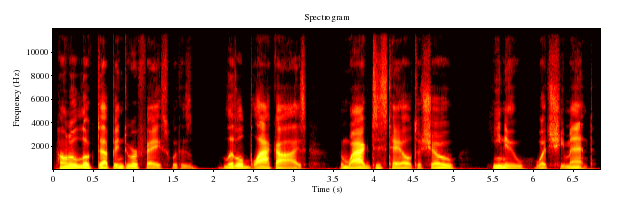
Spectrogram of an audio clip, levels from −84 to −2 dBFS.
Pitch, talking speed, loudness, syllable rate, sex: 100 Hz, 200 wpm, -24 LUFS, 5.1 syllables/s, male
